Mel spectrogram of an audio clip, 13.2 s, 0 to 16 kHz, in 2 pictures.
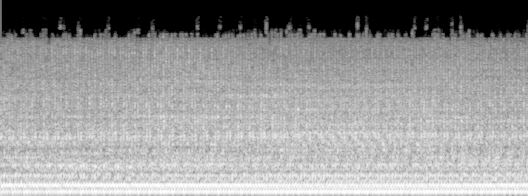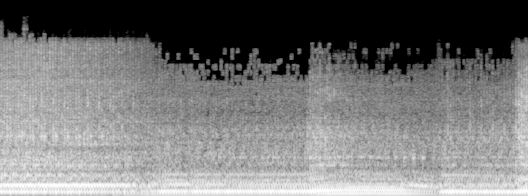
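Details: Ford 2701E 240 cu in four-cylinder diesel on a grapple log loader, sitting since 2005/2006 with 15-year-old fuel, after starting: steady, even clatter at idle, about four beats per second, no misses; normal idle.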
